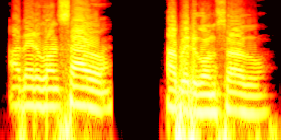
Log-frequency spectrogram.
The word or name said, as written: avergonzado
